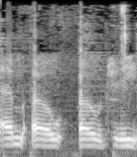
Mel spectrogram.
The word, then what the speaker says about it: Moog: The Monkees were the second group to use the Moog, spelled M-O-O-G, Pronounced Moog, synthesizer on a pop album.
